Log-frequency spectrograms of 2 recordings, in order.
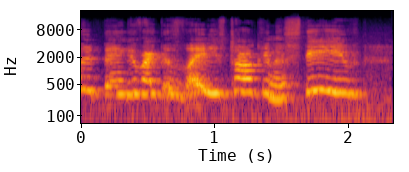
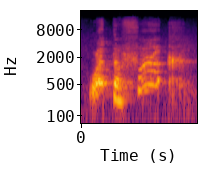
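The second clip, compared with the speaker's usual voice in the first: incredulous; 11 semitones higher, slower than usual. Real, not acted. Disbelief at Steve retiring.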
